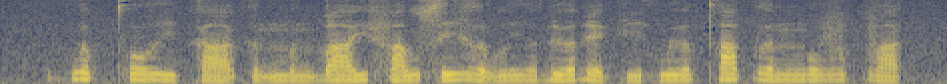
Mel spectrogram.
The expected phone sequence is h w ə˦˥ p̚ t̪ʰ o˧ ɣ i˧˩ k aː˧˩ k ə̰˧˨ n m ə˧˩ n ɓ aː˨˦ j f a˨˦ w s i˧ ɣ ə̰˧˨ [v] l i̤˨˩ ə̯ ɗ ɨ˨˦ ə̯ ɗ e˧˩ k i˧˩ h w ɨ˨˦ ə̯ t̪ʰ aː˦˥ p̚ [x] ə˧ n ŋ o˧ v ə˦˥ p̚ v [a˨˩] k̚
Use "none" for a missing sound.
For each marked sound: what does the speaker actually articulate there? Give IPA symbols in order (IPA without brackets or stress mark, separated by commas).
w, ɣ, a˨˩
